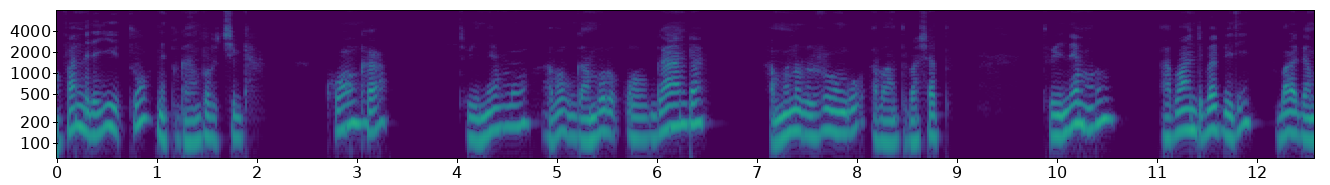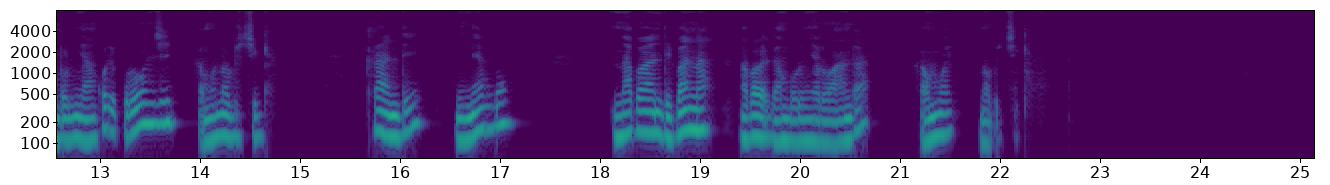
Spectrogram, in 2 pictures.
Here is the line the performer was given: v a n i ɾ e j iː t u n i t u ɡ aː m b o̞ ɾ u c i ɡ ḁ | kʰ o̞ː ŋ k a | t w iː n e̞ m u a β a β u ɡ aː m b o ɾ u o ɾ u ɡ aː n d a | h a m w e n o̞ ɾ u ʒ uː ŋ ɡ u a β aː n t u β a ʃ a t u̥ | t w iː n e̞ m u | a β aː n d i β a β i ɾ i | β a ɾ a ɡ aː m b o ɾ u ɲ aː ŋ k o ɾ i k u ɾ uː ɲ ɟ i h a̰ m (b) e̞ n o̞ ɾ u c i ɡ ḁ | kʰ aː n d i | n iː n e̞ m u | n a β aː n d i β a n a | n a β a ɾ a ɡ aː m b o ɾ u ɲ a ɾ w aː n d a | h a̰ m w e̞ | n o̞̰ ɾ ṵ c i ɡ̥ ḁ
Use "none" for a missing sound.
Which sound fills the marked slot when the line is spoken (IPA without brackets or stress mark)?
w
